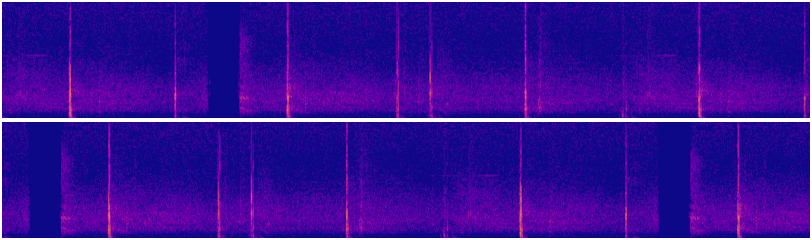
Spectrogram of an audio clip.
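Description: Palms slapping shoulders and fists tapping lower backs as a group does a qigong self-massage exercise, sharp pats of uneven loudness at about one and a half to two a second over a faint hiss.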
